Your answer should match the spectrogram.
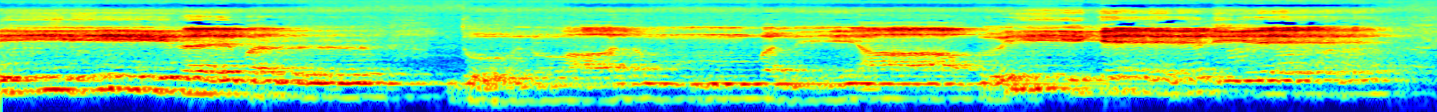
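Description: A man's voice reciting Urdu poetry in tarannum, a sung, chant-like style, holding long wavering notes, with a brief dip in loudness about three seconds in.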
